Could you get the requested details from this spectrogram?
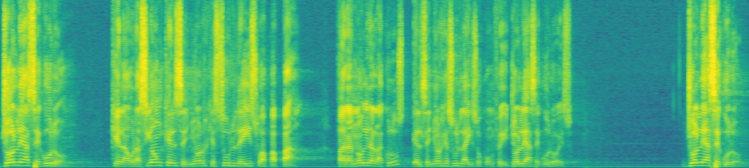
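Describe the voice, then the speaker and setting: Male pastor, Colombian Spanish accent, higher voice, sermon in a long-reverb church hall. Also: brisk. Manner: animated preaching with rhetorical questions to the congregation.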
